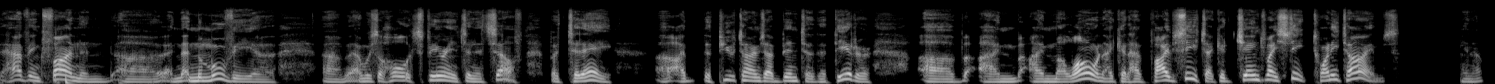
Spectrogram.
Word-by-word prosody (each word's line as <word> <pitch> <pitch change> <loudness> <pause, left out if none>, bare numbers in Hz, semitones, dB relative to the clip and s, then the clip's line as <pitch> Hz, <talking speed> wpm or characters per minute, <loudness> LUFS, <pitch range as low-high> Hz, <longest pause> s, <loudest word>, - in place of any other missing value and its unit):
having 190 -2 -3
fun 215 -4 +4
and, 125 -1 -8
uh, 120 0 -8
and 140 +4 -6
then 160 -1 +1
the 165 - +3
movie, 160 - -1
uh, 115 -2 -10 0.5
um, 120 -2 -8
that 135 - -5
was 140 -2 -1
a - - -1
whole 185 +1 -1
experience 195 -3 +1
in 145 -3 -1
itself. 125 -7 -1 0.3
But, - - -8
today, 150 - +2 0.4
uh, - - -5
I - - -2 0.2
the - - -5
few 210 -1 -3
times 170 -4 +1
I've 135 -3 +1
been 165 +2 0
to 135 -5 -5
the 125 0 -9
theater, 180 - +1 0.5
uh, 125 -2 -2 0.2
I'm 125 +2 -4
I'm 130 -1 -3
alone. 170 - +5
I 135 -1 -4
could 135 0 -3
have 130 -4 -3
5 175 0 +4
seats. 265 -6 +5
I - - -1
could 150 -7 -5
change 215 -1 +4
my 215 -2 +5
seat 240 - +4
20 190 +5 +1
times, 70 - 0 0.6
you 130 - -11
know? 130 +3 -12
145 Hz, 190 wpm, -22 LUFS, 125-190 Hz, 0.6 s, alone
